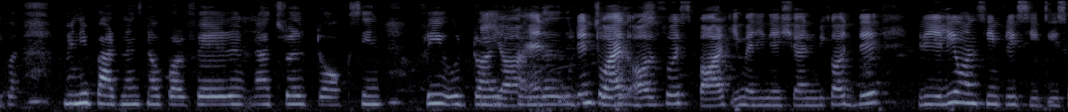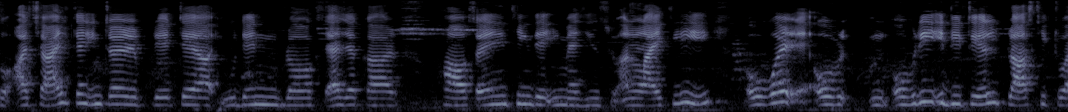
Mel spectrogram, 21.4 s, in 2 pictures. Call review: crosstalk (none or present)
present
